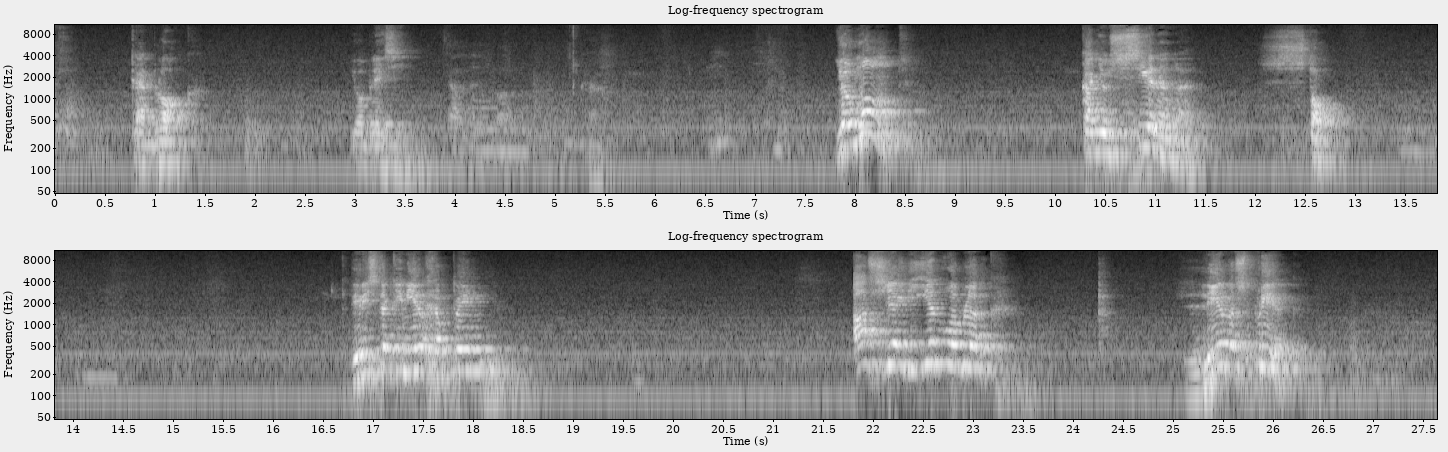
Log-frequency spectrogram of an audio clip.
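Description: An elderly man speaks emphatically through a microphone in bursts, with long pauses, in an echoing room.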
